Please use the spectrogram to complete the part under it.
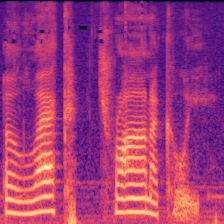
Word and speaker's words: electronically: Remember to practice electronically, with the stress on the third syllable, tron.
